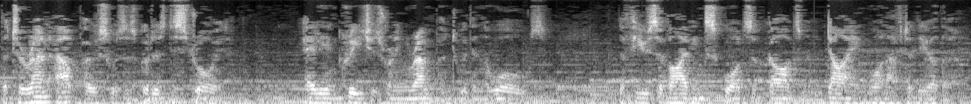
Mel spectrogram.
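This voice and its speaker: Deep, solemn male narrator. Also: little pitch movement, moderate pace, poor audio. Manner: solemn, portentous. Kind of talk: dramatic scripted war-story narration. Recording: loud music under the voice.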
